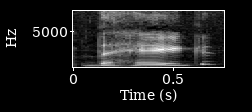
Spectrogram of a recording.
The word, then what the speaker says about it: The Hague: The Hague? – Oh, yeah.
